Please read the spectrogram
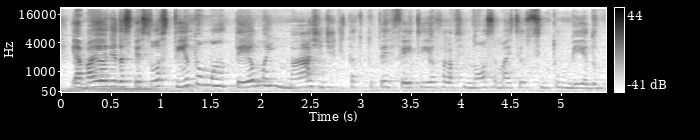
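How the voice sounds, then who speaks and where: Audible room echo and noticeable background noise surround a woman who talks at a fairly quick pace. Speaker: numerology coach. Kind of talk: live stream talk. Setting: Instagram live.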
